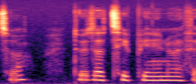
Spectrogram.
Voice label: "tipyn", Welsh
